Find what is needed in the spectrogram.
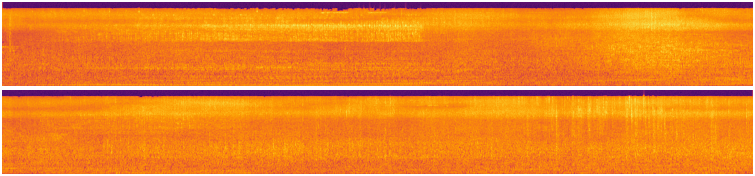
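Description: Road traffic on a snowy street: car engines and tyres running steadily, with one vehicle passing close and swelling loudest about halfway through.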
